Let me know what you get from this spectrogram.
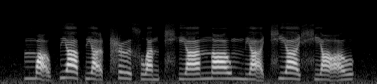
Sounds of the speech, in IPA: m ɑ̰˨˩ ʊ̯ p j ä˥˩ p j ä̰˨˩ ʈ͡ʂ ɻ̩˥˩ s w a˩ n t͡ɕʰ j ä˧˥ n̪ ɑ˥ ʊ̯ m j ä̰˨˩ t͡ɕ j ä˥˩ ɕ j ɑ̰˨˩˦ ʊ̯

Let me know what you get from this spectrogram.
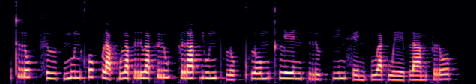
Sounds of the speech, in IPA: t r o˥˩ k̚ s ɯː˨˩ k̚ m u˧ n kʰ o˥˩ k̚ l a˨˩ p̚ w ɯ˧ a̯ p r ɯ˧ a̯ k r u˥˩ ʔ k r a˦˥ p̚ j u˦˥ n pʰ l o˨˩ k̚ pʰ l o˦˥ m kʰ l e˧ n p r ɯ˨˩ k̚ p i˥˩ n s e˨˩ n ʔ u˧ a̯ k w eː˨˩ p l a˧ m k r o˥˩ k̚

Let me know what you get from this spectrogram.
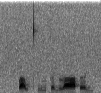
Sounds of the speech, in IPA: ɓ a˨˩˨ w t̪ʰ ɨ˧ m k ə˧˥ j ɹ aː˧˥ ʔ ə˧ j

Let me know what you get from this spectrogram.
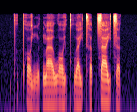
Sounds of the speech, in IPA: pʰ ʊ˧ k̚ pʰ ɔː˨˩ j ŋ ɵ˨ t̚ m aː˨˧ w ɔː˨ j kʷʰ aː˨˧ j t̪ʰ ɐ˨˥ p̚ t͡s aː˧ j t͡s ɐ˨ k̚

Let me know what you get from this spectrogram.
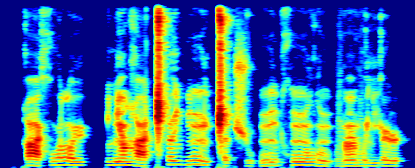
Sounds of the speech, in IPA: q a˨ x u˦ lˠ y˦ | ʎ ã˦ ʁ a˨˦ ǁʰ əː˦ ʎ b ũː˦˨ lʲ ǁ ə˨ ʔ ʃ u˨ ʔ ũː˦ ʎ x ũː˦ ʁ ũː˨ ʔ v ã˦ v ə˦ lʲ j ə˦ ɭ

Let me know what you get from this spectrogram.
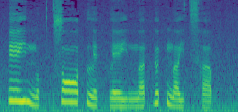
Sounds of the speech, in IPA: e˥ j n̪ ʊ˨ k̚ t͡s ɔː˥ t̚ l ɪ˨ k̚ l e˨ j n̪ ɐ˨˥ t̚ ɵ˥ t̚ n̪ ɐ˨ j t͡sʰ ɐ˨ p̚

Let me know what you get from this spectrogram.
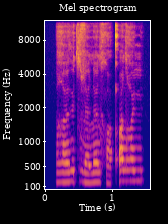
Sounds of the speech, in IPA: ʁ ɜ˧˥ ð ʏ˥ t͡s ɮ ɜ˧ l ɜ˧ l x ɔ˩˧ qʼ ɛ˥ l ʁ ø˥ ɲ

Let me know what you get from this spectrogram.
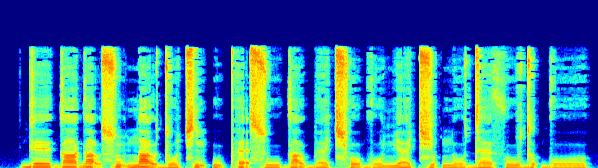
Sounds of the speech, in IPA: ɡ e˦ ɪ̯ ɡ ä˦ ɡ a̰˦˨ ʊ̯ s ũ˦˨ n a̰˦˨ ʊ̯ d o˨ t͡ɕ ĩ˦˨ ʔ ṵ˦˨ pʰ ɛ̰˦˨ sʰ u˨ ɡ a̰˦˨ ʊ̯ b ɛ˨ t͡ɕʰ o̰˦˨ ɡ o˨ ɲ ɛ˦ t͡ɕ ʊ˦ ʔ n o˨ d ɛ˦ θ u˦ d ʊ˦ ʔ ɡ o˨ ʊ̯

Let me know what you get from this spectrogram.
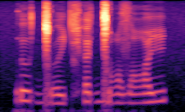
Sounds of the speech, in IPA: ɾ ɯː˦˨ ɡ͡ǀ ɵː˨˩˦ i̯ t͡ɕʰ ɛ˨˥ ɡ͡ǀ ɯː˨ zˤ iː˨˥

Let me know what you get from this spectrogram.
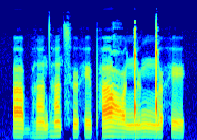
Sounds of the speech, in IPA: a bʱ ã dʱ ã t͡sʰ ø h e pʰ a ʕ œ ŋ͡ǃ ʏ ŋ ŋ͡ǃ œ h e

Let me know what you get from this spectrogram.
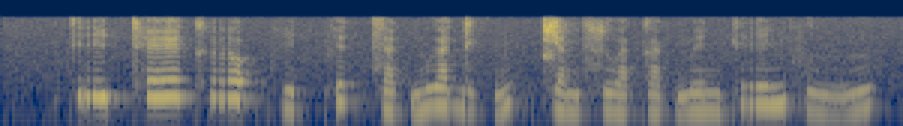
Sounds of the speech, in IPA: t r i˥˩ ʔ tʰ ɛː˥˩ kʰ r ɔ˥˩ ʔ pʰ i˨˩ t̚ pʰ e˦˥ k̚ s a˨˩ t̚ m ɯ˧ a̯ d e˨˩ k̚ ŋ o˥˩ k̚ t͡ɕ a˨˩ n s u˨˩ a̯ k a˨˩ k̚ m e˧ n k r i˦˥ n f ɯː˩˦

